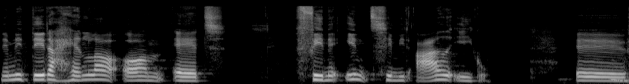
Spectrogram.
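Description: On a very clean recording with a silent background, a woman of medium pitch speaks with ordinary pitch variation. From western Denmark, Esbjerg. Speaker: enneagram expert. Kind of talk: podcast interview.

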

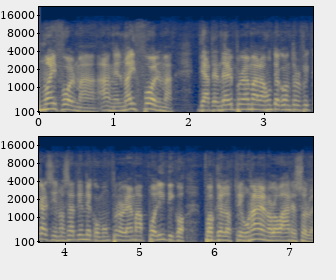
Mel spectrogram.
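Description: At a very fast pace, a man with a fairly high pitch and a bright, sharp tone speaks with ordinary pitch variation. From Puerto Rico. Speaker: legislator. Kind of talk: radio interview. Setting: hotel lobby remote broadcast.

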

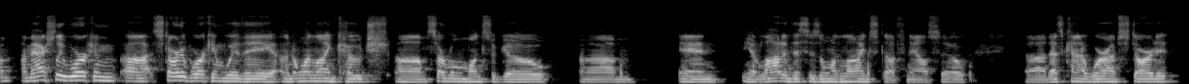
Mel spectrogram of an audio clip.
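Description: Bright and sharp in tone, a man speaks at a moderate pace with medium pitch and ordinary pitch variation. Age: 50s. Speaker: personal trainer. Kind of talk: interview. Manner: halting.

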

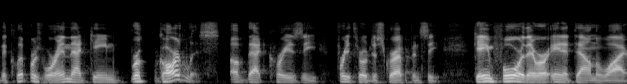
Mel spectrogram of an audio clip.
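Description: A man with an American accent speaks in a normal speaking voice at medium pitch. His pitch variation is ordinary and his pace moderate. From New Jersey. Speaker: sports play-by-play broadcaster. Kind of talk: casual interview chat.

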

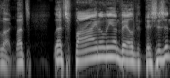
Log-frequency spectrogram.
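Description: A man speaks in an unremarkable speaking voice at a moderate pace, his intonation lively and the sound dry and close with no echo. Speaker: sports radio host. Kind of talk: casual chat. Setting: studio.

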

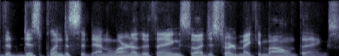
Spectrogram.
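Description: Very fast and monotone, flat in intonation, a man speaks with a Southern US accent. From Arkansas, US South (Texarkana, Texas border). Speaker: songwriter. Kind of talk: casual interview.

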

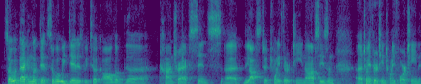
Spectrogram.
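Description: The pace here runs fairly quick. It is a normal speaking voice whose pitch varies in an ordinary way. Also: man, medium pitch for a man. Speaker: fantasy baseball writer. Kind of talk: casual interview.

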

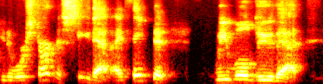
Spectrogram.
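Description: Speaking with an American accent, a man is heard while music plays behind him. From Miami, Florida, US. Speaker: real estate executive. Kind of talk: interview.

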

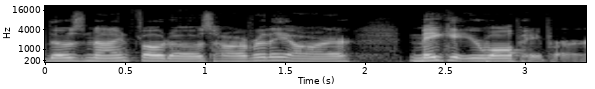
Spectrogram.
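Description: Heard on a very clean recording with a silent background, a woman with an American accent uses a normal speaking voice at a medium pitch and a moderate pace. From Cleveland, US Midwest. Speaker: podcast co-host. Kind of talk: casual chat.

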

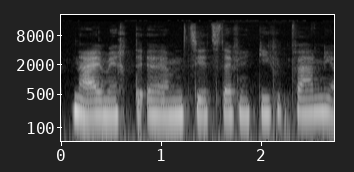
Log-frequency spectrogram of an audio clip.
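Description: The speaker is a woman who talks fairly slowly. She keeps a monotone, flat intonation. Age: young. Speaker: ice hockey player. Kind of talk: casual interview.

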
